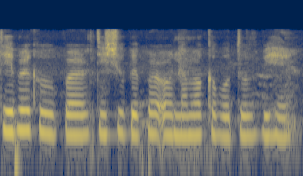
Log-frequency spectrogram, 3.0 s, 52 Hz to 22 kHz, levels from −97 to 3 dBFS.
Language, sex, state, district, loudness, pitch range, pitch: Hindi, female, Arunachal Pradesh, Papum Pare, -19 LUFS, 210-225 Hz, 215 Hz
